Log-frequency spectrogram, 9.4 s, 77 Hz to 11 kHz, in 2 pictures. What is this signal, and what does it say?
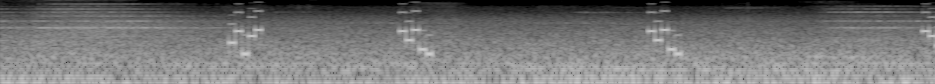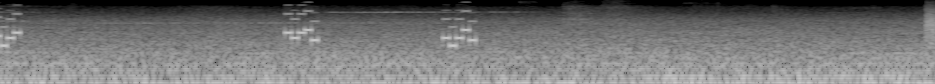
Five-tone selective call (EIA), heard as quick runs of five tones, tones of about 30 ms, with a squelch burst at the end and the noise of a subway station. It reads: 28859 83900 83900 85147 74793 41493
